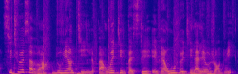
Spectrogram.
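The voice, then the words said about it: Slight foreign accent in French. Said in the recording (French): “comme tu peux l'entendre, j'ai un petit accent”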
